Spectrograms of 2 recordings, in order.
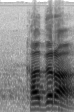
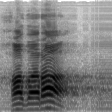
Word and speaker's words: خضرا: نہیں ہے, وہ ہے خضرا. جزیرہ خضرا ہم لوگ کہتے ہیں, جزیرہ خضرا, خضرا ہریالی. کھدرا کیونکہ زواد کا تلفظ سب سے زیادہ ٹف ہے عربی کا.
